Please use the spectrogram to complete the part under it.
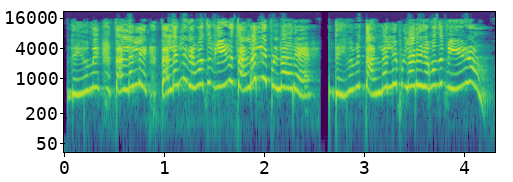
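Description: A woman's voice: very high voice, expressive, quick pace, fairly bright tone, a little hiss or hum. A woman voicing a fussing, flustered grandmother in a cartoon who keeps calling on God. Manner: exclaiming, fretful. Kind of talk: cartoon voice acting.

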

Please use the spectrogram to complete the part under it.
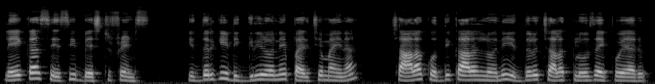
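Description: A woman storyteller narrating a family story in a steady, conversational way. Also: mid-range voice, fast talker.

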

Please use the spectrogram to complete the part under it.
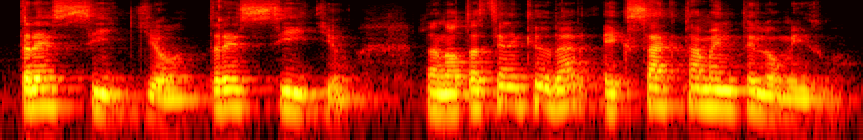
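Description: A man's voice: a little high, fast talker. A man teaching a step-by-step guitar lesson, explaining rhythm and counting syllables aloud. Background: guitar playing.

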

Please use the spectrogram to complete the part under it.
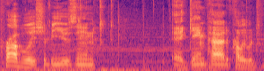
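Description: A man's voice: on the low side, moderate pace, a bit bright, soft background music. Joking man giving gameplay commentary. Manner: joking, chatty, reacts to the game. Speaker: gamer playing through a game.

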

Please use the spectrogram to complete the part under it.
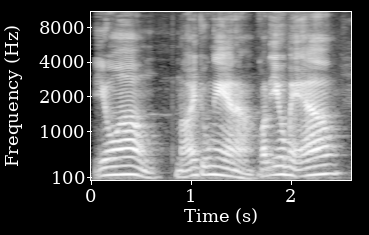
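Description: A man who works as a volunteer interviewer. He asks gentle, coaxing questions and makes an earnest appeal with frequent fillers. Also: fairly high pitch, animated, fairly quick. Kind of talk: on-the-spot interview and appeal to camera.

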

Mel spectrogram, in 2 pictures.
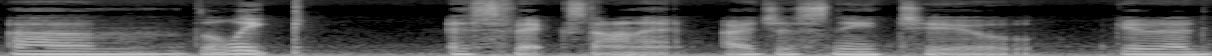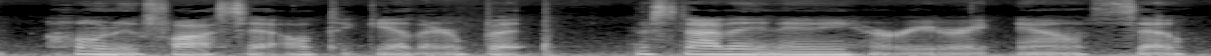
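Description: A woman speaks in a lowish voice with vocal fry, little pitch movement and a measured pace, over a slight hiss or hum. Talking casually to camera on a phone held at arm's length, this vlogger sounds tired, congested and a little nasal, rambling with many fillers. She's in her home kitchen and a parked car.

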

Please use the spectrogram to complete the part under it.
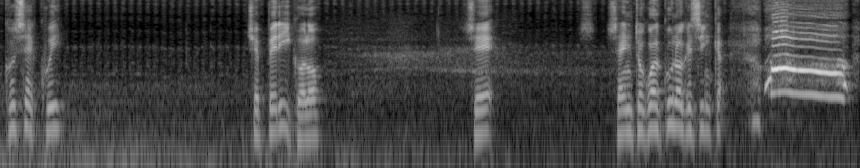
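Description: A man's voice: fairly high pitch, steady tone, slow, pauses often, noisy background. A man commentating his own video game play, exclaiming and repeating short phrases over and over. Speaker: gaming commentator.

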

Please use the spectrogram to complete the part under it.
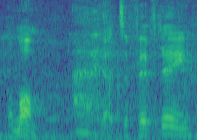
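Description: This gym coach from the north of England counts reps and snaps out brief orders while filming his session over gym music. He has a fairly high, sing-song voice at a measured pace, and the background is noisy.

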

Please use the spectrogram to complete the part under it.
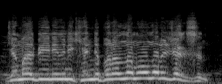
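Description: A man's voice: very high-pitched, lively intonation, rapid-fire. A blunt, indignant townsman. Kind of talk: 1970s post-synced film dialogue.

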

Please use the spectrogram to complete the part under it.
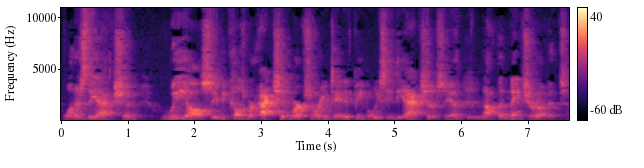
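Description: A man's voice: high-pitched, steady tone, moderate pace, vocal fry. A male pastor teaching a Bible study at home with emphatic rhetorical questions, recorded in an echoey room from a distance. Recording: echoey room from far off, faint noise.

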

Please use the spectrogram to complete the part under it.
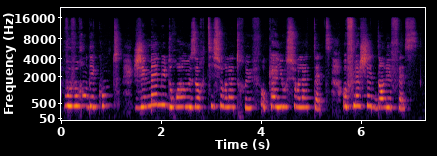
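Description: A woman voicing a whiny, bullied wolf in a children's storybook, sobbing in a high, wailing voice. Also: a little mellow.

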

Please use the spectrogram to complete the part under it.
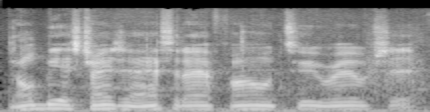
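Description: A man's voice: medium pitch, flat delivery, fast, a little hiss or hum. A man with a Baltimore accent in laid-back, slangy street talk, playing a flirty character in an online roleplay game over a headset mic.

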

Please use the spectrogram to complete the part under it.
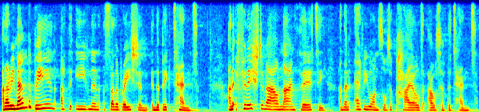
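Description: A woman's voice: medium pitch, moderate pace. Woman preacher, chatty storytelling, long church-hall reverb. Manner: chatty storytelling with questions to the congregation. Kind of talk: conversational sermon. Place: church building.

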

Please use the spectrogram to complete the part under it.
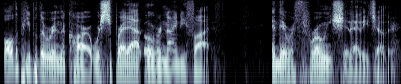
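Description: With a lowish voice that swings widely in pitch, a man in his thirties talks fast as a co-host of a comedic true-crime podcast, blunt and casual and swearing often. He holds a handheld mic close in a small indoor room on couches, and the recording is dry.

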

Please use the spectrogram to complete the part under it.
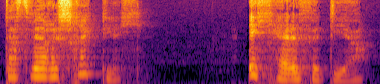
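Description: A woman's voice: lowish voice, big pitch swings, slow pace, darkish tone. A woman voicing a kind, brave female whale who sounds reassuring and eager in a storybook reading. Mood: caring. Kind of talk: storybook read-aloud.

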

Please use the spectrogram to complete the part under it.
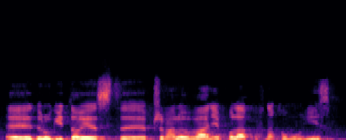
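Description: A man's voice: lowish voice, little pitch movement, a little mellow. Middle-aged guy asking a question, lots of ums, dull far-off camera sound. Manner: hesitant, many fillers, halting. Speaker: audience member asking a question. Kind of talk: question from the floor. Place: small lecture room. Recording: muffled, faint hiss.

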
